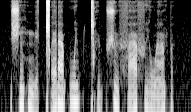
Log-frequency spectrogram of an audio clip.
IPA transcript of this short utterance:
ʃĩ˧pmʲɛ˩ǁɛ˩˥ ɾæ˩˥pwi˥pǀʰy˩˥pʃy˥˩ fæ˩˥fi˧wæ̃˩˥p

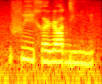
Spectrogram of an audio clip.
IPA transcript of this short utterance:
fixɵɳɔ di̤

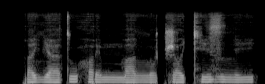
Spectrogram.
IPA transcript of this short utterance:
ɾaʎætu hʌɾemːalːo t͡ʃʌ cʰizlːi

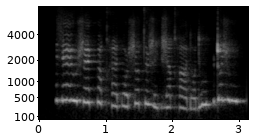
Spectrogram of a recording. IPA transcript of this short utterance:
zæː˦u̯ ʂæ˦ kʊ˦˨ qʰi˨ɠɔ˨ʂʌ˦ t̪ə˦ʐi˨ɡ ʐi˨qʰʌː˨dɔ˨du˦ | ɖʌ˦ʐu˦

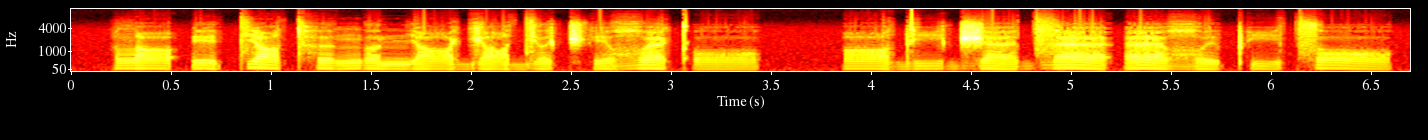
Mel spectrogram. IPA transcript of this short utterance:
lɑ˨˩ʔɪ˧˩˧ tʲɑ˥˩tʰə˧˩˧ŋʌ˨˩ nʲɑ˨˩ ɡʲɑ˨˩dʲʌ˨˩ t͡ʃʼɪ˧˩˧ʁʷæ˥˩kʼɔ˨˩ | ɑ˨˩di˨˩ d͡ʒæ˧˩˧d͡zæ˥˩ʔæ˥˩ ʁʷɪ˧˩˧pʼi˧˩˧ t͡sɔ˥˩

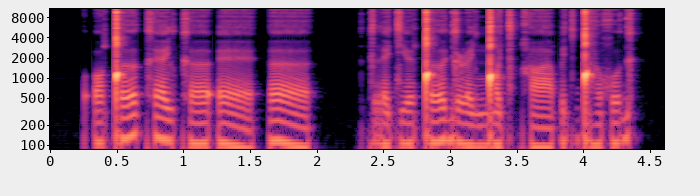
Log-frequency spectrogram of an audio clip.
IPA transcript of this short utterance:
ʔɔǃəː kʰɛːlʲkʰɜːʔɛː | ɜː | krɛtʲœːǃəː ɡʲɔɭɜlʲŋ͡ǃɔtʲ qʰaː pɛtʲɡ͡ǃaːχʷɛɡ

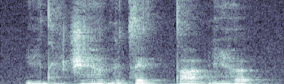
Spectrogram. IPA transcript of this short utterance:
i̤dʱi̤ t͡ʃe̤ɦəɡy t͡setːa | ɾi̤ɦə

